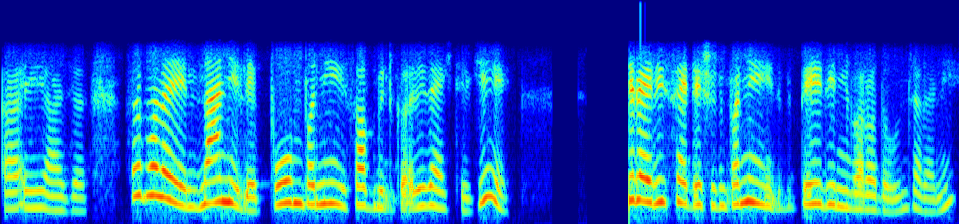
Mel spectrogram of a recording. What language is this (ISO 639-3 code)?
nep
